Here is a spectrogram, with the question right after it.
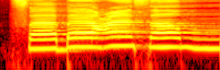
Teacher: syamsiah sebab Alif lamnya menghadapi huruf Syamsiyah yaitu huruf lam lagi maka alif lam ini tidak kita baca atau kita lewatin faba'atallah la hukumnya Mad thi'i muqaddar sebab huruf lam berbaris fathah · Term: alif lam syamsiah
